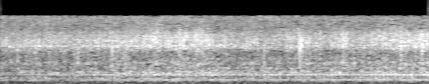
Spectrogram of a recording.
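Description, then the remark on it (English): A motorcycle engine roars at speed in a steady, loud drone with a constant humming pitch as it chases a car on the road to Lover's Leap, running unbroken for the whole stretch with no voices. “Now, this motorcycle can certainly travel.”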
